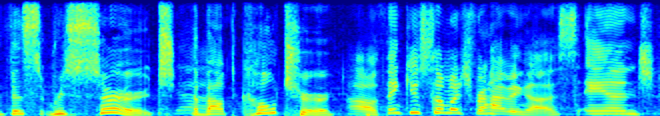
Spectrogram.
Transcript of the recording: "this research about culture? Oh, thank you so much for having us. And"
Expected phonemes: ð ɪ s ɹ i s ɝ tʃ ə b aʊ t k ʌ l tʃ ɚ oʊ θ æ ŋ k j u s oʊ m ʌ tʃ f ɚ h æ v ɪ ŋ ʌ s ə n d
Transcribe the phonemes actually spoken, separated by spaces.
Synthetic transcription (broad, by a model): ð ɪ s ɹ i s ɝ tʃ ə b aʊ t k ʌ l tʃ ɚ oʊ θ æ ŋ k j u s oʊ m ʌ tʃ f ɚ h æ v ɪ ŋ ʌ s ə n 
